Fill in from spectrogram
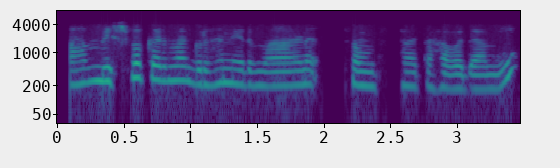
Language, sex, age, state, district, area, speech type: Sanskrit, female, 30-45, Maharashtra, Nagpur, urban, conversation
